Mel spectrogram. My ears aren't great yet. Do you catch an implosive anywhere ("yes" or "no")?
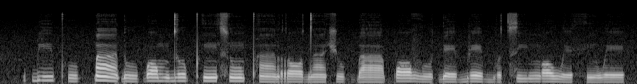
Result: yes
